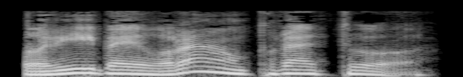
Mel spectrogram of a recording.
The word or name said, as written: ribeirao preto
